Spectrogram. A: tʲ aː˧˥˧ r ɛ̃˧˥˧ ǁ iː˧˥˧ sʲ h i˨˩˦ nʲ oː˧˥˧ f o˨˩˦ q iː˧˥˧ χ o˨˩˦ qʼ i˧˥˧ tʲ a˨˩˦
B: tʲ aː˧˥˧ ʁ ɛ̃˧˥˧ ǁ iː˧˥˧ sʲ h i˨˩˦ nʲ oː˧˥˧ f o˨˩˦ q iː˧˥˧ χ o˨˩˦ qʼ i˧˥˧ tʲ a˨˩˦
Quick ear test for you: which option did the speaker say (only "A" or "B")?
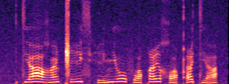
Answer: B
